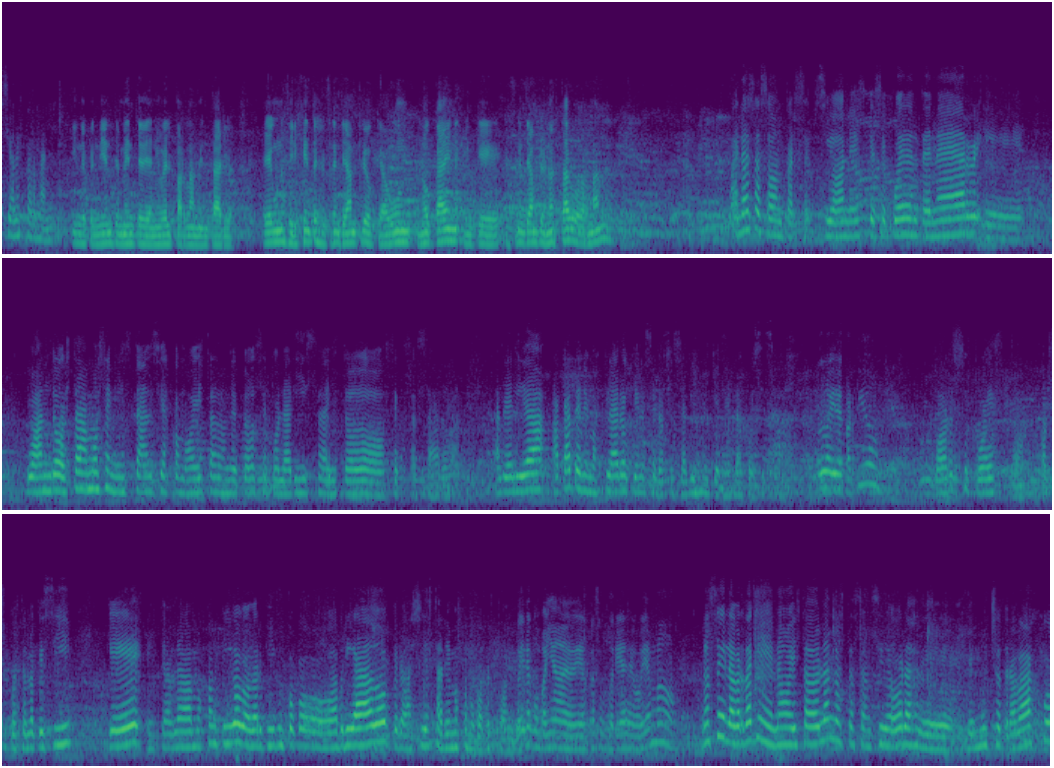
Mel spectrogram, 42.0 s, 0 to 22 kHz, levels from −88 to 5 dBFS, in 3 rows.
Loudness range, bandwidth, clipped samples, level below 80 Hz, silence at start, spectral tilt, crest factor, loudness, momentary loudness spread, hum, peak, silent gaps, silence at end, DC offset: 8 LU; 8.2 kHz; under 0.1%; -70 dBFS; 0 s; -8 dB/octave; 20 dB; -32 LUFS; 14 LU; none; -12 dBFS; none; 0 s; under 0.1%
